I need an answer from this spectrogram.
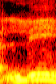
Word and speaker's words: ley: municipios que acaban con la palabra ley, nada más que en inglés se pronuncia Lee, ¿no?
